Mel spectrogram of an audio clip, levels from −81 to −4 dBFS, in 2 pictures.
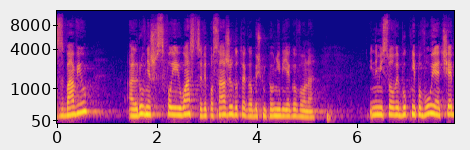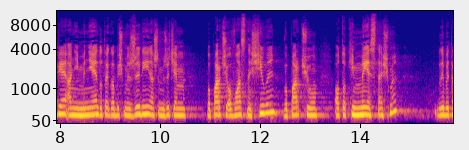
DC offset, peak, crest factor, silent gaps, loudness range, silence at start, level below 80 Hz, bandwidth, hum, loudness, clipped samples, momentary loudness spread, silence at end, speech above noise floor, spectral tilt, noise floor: under 0.1%; 0 dBFS; 16 dB; none; 4 LU; 0 s; -56 dBFS; 10.5 kHz; none; -16 LUFS; under 0.1%; 9 LU; 0 s; 35 dB; -6.5 dB/octave; -51 dBFS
